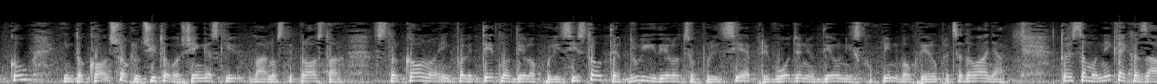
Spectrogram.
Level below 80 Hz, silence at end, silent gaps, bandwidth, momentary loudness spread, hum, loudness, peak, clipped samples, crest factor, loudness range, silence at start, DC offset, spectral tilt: -30 dBFS; 0 s; none; 7.6 kHz; 4 LU; none; -12 LUFS; 0 dBFS; 0.3%; 12 dB; 1 LU; 0 s; under 0.1%; -6 dB/octave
